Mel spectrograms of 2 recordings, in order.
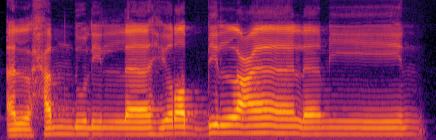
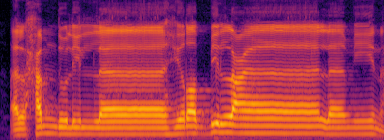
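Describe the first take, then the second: First: "Alhamdulillahi Rabbil Alamin" chanted slowly, long vowels held; slow recitation. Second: "Alhamdulillahi Rabbil Alamin" chanted very slow, the mad held too long; exaggerated wrong tajwid; overlong recitation. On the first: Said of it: "Sengaja memanjangkan tidak boleh". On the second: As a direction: stretch every long vowel past its length. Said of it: "Nah, itu kepanjangan". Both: Shown as a demonstration.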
